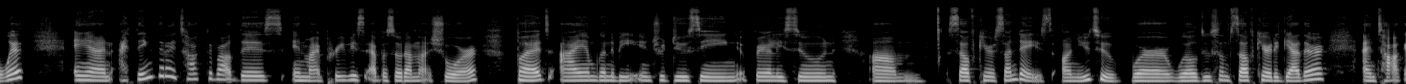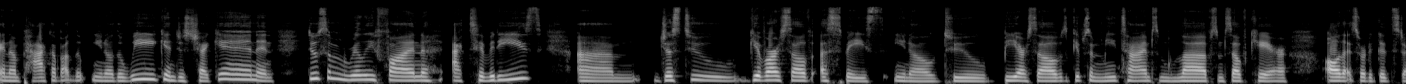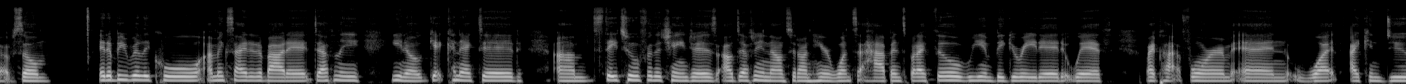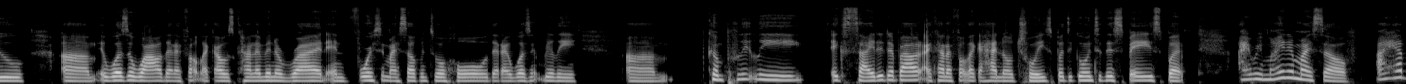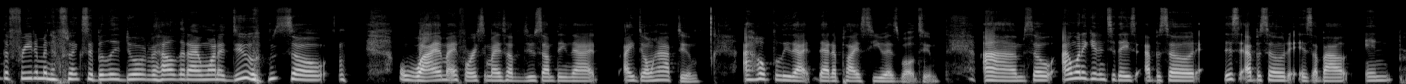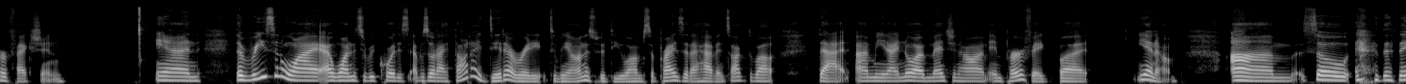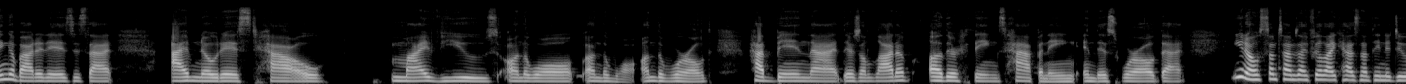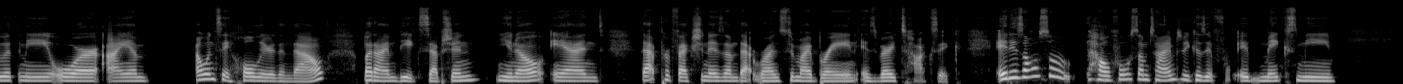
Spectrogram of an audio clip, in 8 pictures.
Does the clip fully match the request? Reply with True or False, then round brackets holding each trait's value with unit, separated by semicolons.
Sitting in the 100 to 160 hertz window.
False (175 Hz)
